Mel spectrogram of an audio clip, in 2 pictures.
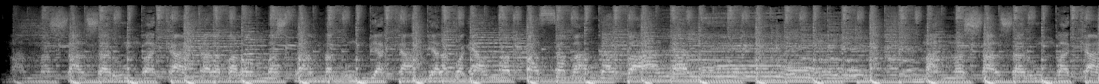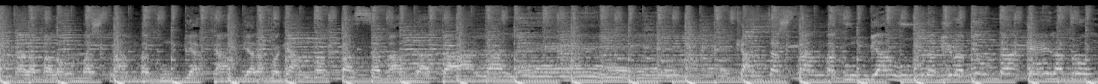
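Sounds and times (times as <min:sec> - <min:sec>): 
cumbia music: 0:00.0 - 0:21.9.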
